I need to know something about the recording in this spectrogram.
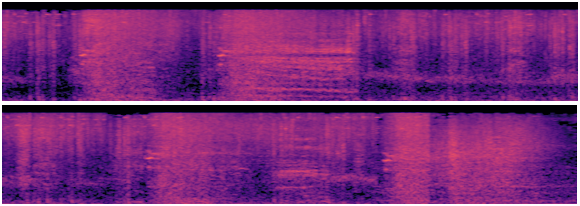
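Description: Fiery bursts whoosh and roar in a game.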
